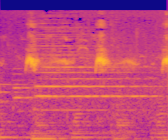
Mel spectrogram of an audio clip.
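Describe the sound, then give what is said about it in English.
A kakapo, a flightless New Zealand parrot, calling: deep resonant booming tones layered with a sharp, high chirp that repeats roughly three times, fairly loud, with no one speaking. “Among the strangest, though, is the kakapo,”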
